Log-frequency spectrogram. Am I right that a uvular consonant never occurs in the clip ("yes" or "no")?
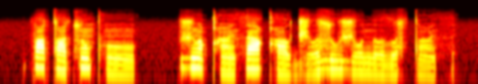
no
